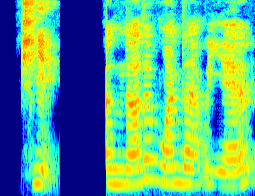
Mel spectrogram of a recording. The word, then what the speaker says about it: pied: So ed in this case is pronounced e, pied.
